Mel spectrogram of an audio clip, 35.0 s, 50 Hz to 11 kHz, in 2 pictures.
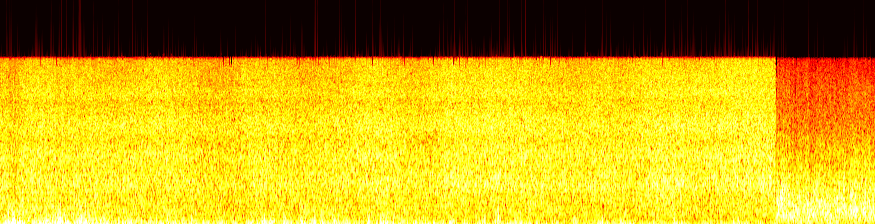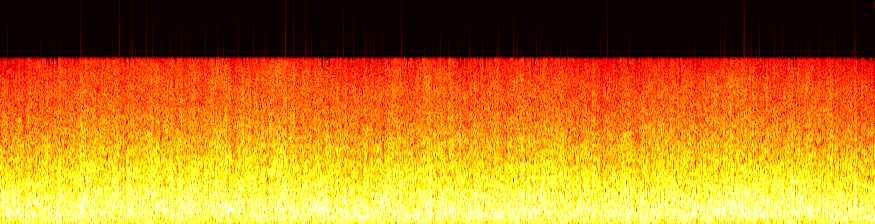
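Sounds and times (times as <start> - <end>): wind blowing across microphone: 0.0 - 35.0.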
